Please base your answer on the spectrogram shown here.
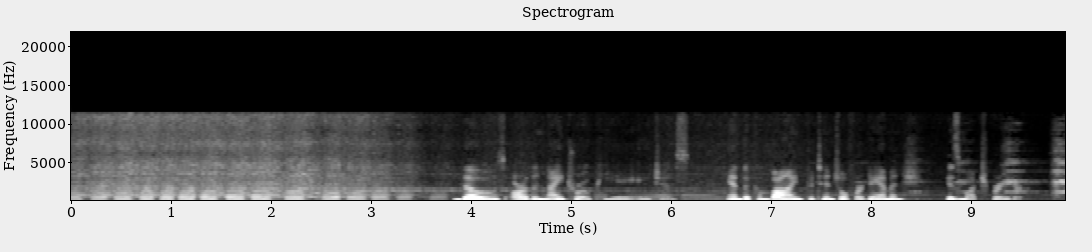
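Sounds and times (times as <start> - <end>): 
chainsaw running and revving: 0.0 - 8.9
speech: 0.7 - 9.9.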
